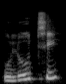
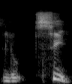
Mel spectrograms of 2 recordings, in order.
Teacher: where Zulu uses t as in uluti, Swati has lutsi, so with an affricate.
